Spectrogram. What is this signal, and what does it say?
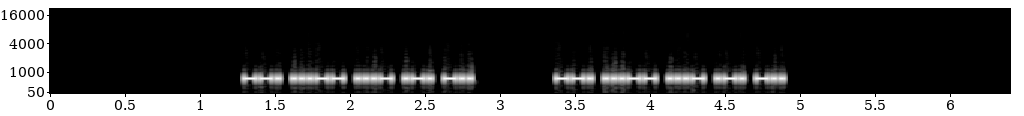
Morse code, heard as a keyed tone, about 42 wpm, 700 Hz. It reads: G3VRD G3VRD
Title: DXCC-100 Call Signs - 5 Characters - Repeated 2x - 45wpm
